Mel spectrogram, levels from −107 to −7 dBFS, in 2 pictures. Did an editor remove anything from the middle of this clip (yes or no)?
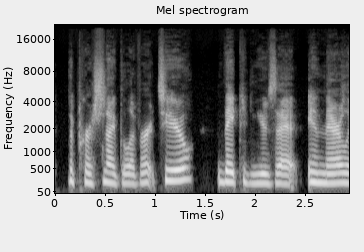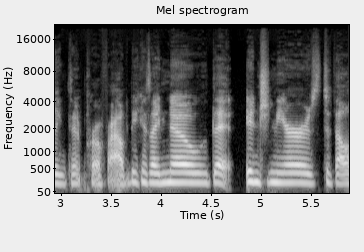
yes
